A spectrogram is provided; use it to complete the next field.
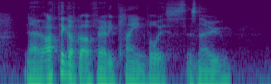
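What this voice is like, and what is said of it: Usual voice. Nothing is said of it.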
